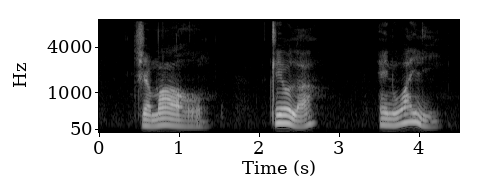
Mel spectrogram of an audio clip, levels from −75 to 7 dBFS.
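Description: No technical faults can be heard anywhere in the speech recording.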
